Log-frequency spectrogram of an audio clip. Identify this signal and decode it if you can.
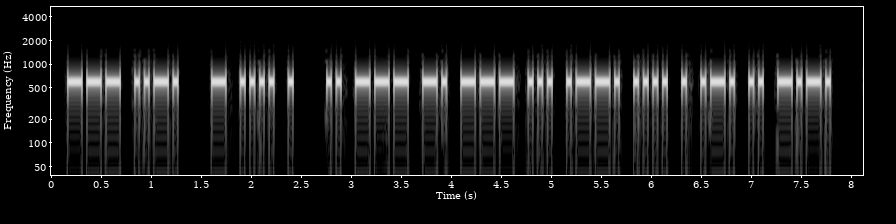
Morse code, heard as a keyed tone, about 25 wpm, 600 Hz. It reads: OF THE IONOSPHERIC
